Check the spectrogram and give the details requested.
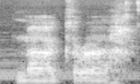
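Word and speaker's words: mo ghrá: One dialect would pronounce it as Magra.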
